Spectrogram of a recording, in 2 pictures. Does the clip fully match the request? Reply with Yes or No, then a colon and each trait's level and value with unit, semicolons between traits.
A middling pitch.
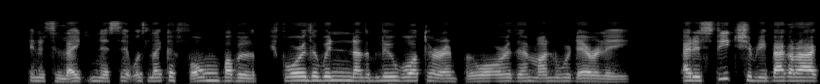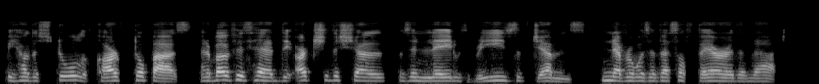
Yes: medium, 165 Hz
